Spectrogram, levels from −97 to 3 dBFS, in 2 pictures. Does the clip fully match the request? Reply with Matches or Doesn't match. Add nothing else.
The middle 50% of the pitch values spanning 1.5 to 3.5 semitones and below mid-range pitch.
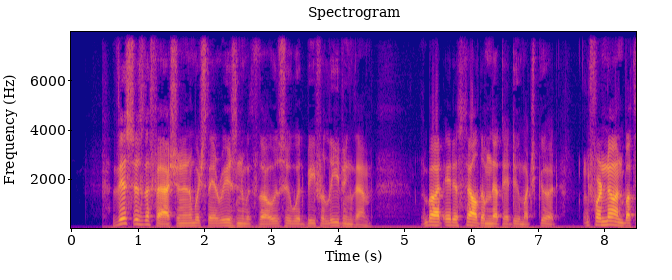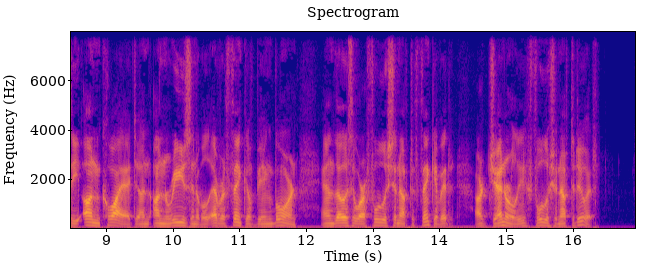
Doesn't match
